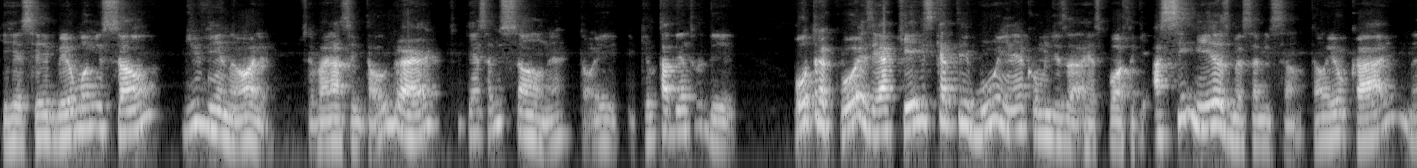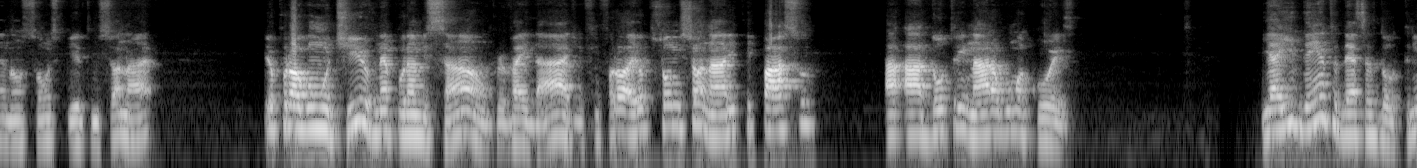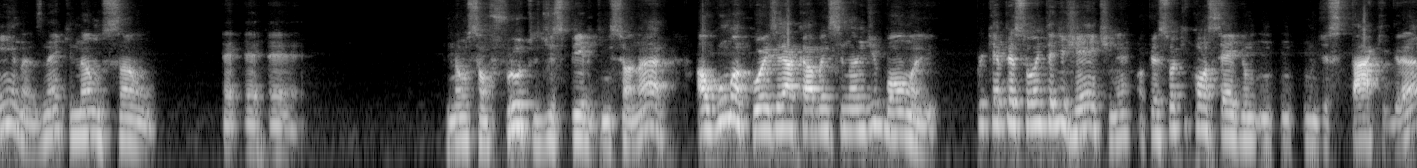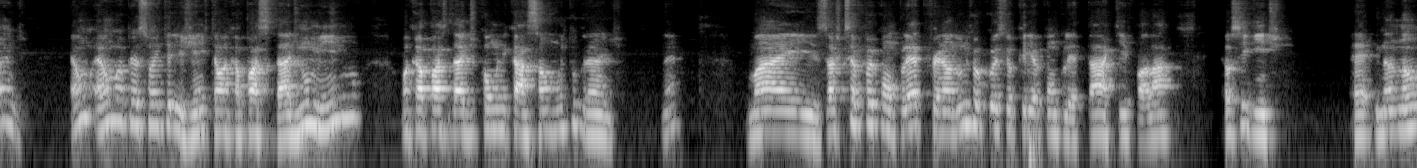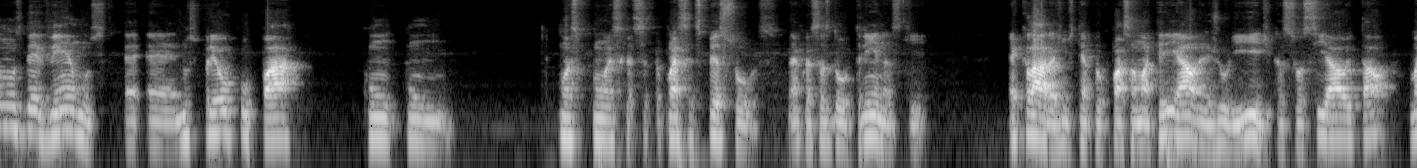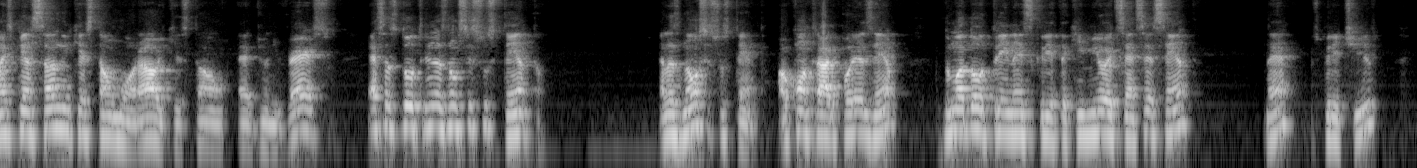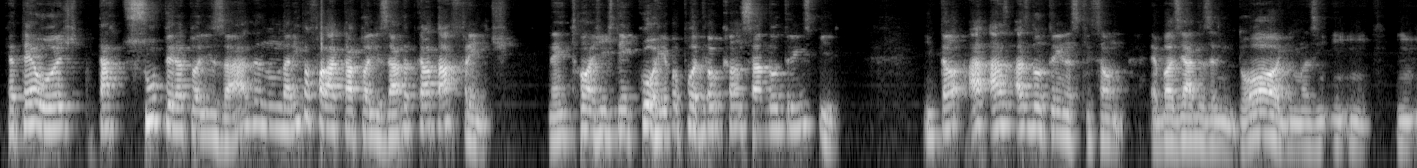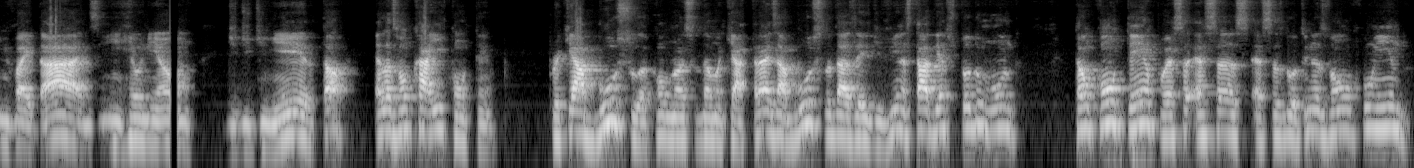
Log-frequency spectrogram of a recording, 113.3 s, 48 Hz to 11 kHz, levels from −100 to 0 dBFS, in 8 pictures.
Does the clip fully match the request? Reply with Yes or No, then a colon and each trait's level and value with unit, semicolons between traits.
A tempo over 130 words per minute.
Yes: average, 160 wpm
